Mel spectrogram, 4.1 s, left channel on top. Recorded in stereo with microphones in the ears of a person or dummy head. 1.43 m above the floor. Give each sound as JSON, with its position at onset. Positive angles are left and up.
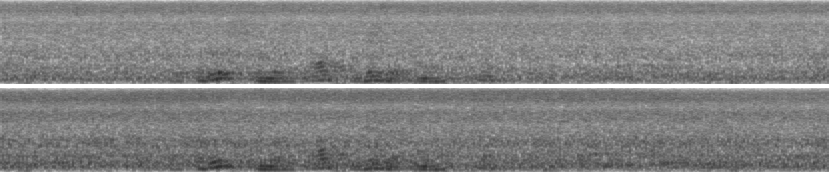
{"t": 0.8, "sound": "a man speaking", "side_deg": -10, "distance_m": 1.5}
